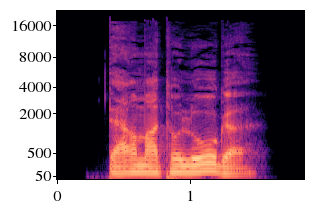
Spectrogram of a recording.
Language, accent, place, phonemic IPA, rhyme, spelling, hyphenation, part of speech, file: German, Germany, Berlin, /dɛʁmatoˈloːɡə/, -oːɡə, Dermatologe, Der‧ma‧to‧lo‧ge, noun, De-Dermatologe.ogg
- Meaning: dermatologist (male or of unspecified gender)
